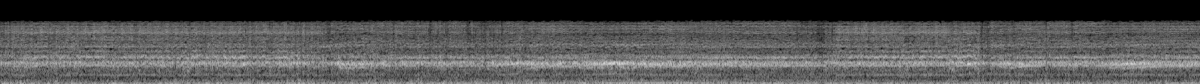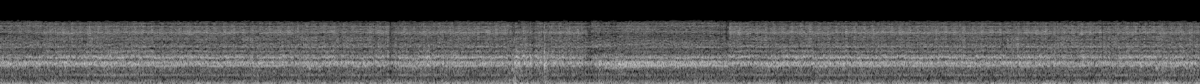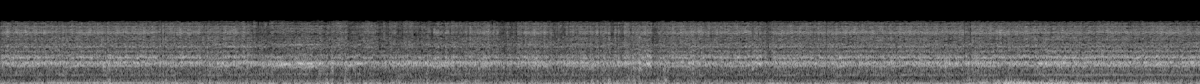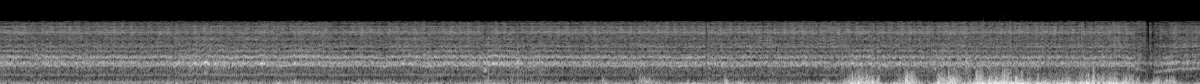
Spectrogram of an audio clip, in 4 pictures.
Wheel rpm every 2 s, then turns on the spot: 110, 110, 110, 110, 120, 120, 120, 110, 110, 120, 120, 120, 120, 120, 110, 110, 110, 110, 120, 120, 120, 110, 120, 100.
none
